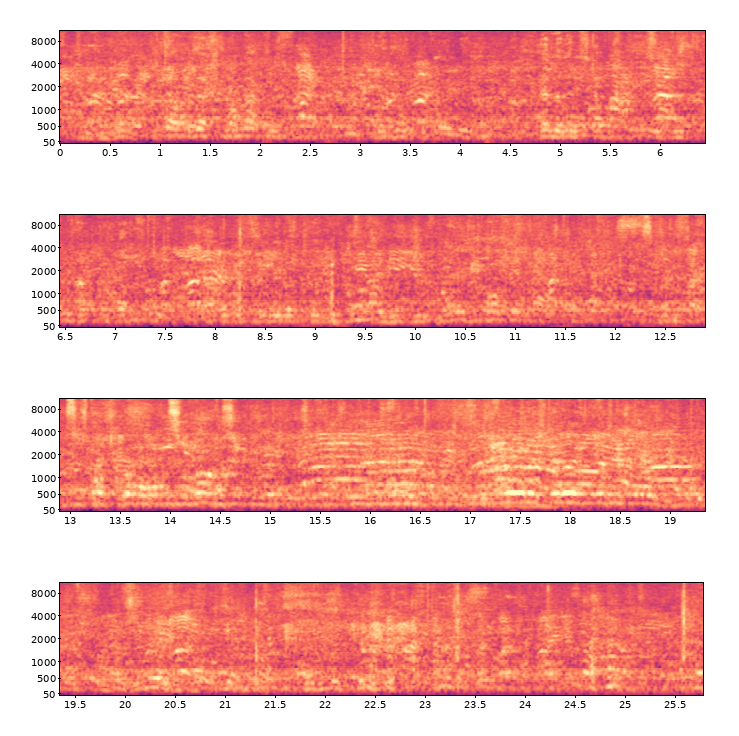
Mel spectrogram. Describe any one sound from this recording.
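A large outdoor crowd of men and women chatters and calls out.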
